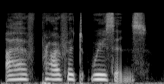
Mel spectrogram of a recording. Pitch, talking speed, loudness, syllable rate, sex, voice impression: 225 Hz, 145 wpm, -16 LUFS, 5.2 syllables/s, female, feminine, slightly adult-like, slightly cute, sincere, slightly calm, slightly kind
